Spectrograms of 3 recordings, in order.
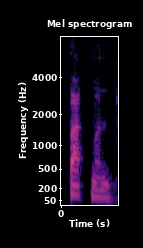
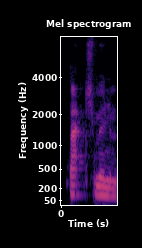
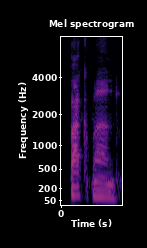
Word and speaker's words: Bachman: say and read separately bachmann bachmann yeah right but i say it like batman i don't think i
